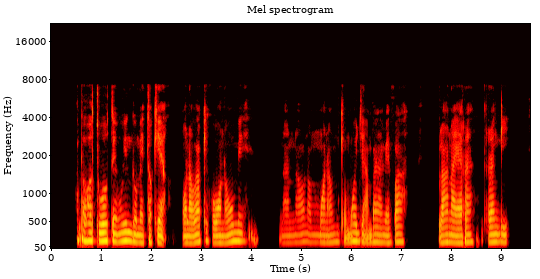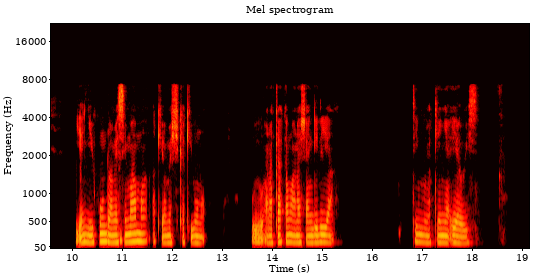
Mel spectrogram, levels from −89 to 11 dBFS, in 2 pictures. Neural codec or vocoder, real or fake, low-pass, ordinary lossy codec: codec, 16 kHz, 8 kbps, FreqCodec, larger model; fake; 7.2 kHz; MP3, 64 kbps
